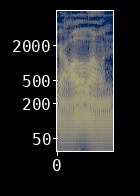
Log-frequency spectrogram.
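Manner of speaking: deep dropped voice. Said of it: "it's the voice of your consciousness".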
